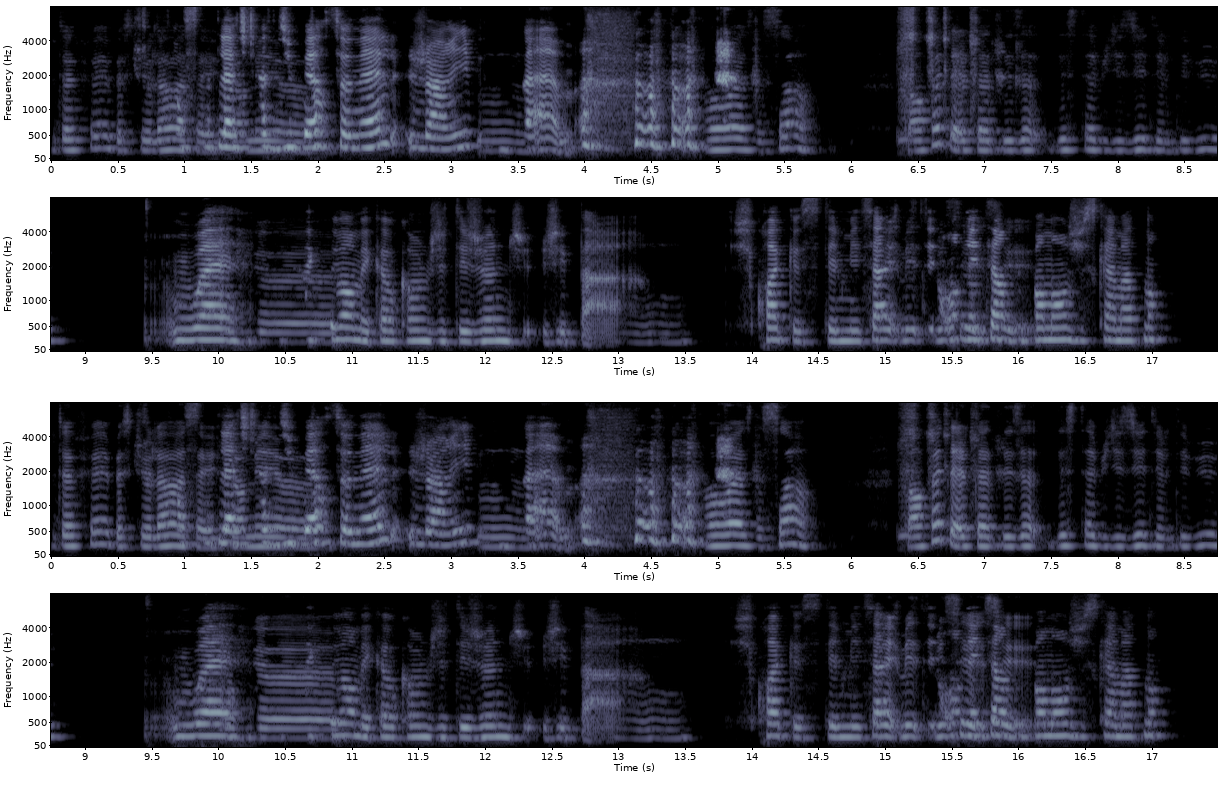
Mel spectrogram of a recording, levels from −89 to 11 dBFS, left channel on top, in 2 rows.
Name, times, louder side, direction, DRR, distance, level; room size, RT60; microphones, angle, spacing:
voice 1, 0.0-2.1 3.2-3.6 4.9-5.7 6.4-8.8 10.0-10.9 13.0-13.5 14.9-16.1, right 3 dB, 45° right, 0.4 m, -41 dB
voice 2, 0.9-3.2 3.5-5.1 6.3-6.5 9.6-10.3 10.8-13.2 13.9-15.1 15.4-17.0, left 3 dB, 35° left, 0.4 m, -35 dB
2.3 x 2.3 x 2.5 m
head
